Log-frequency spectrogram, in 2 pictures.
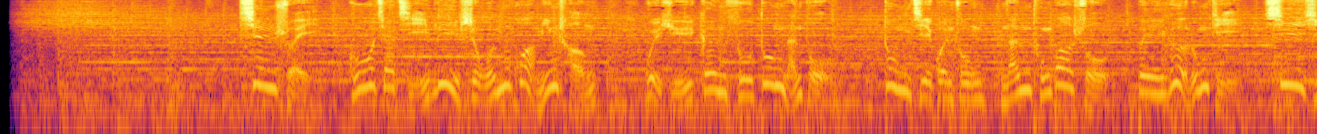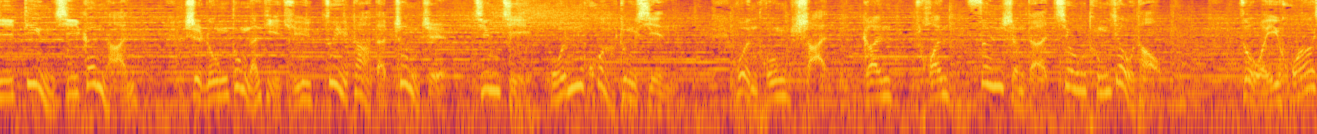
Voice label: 男 专题 激情大气

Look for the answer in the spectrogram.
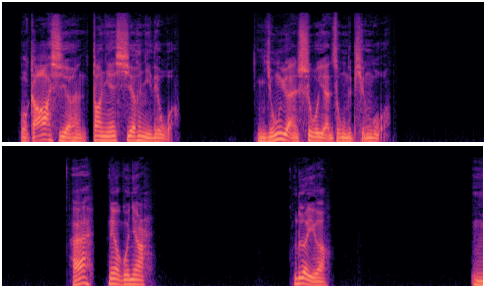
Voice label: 男 东北方言

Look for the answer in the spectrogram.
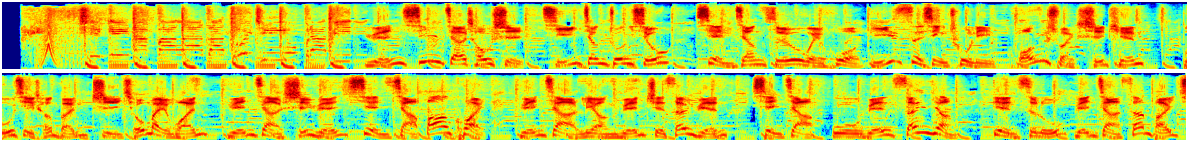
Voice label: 男 促销 超市, 促销男配; 原新佳超市

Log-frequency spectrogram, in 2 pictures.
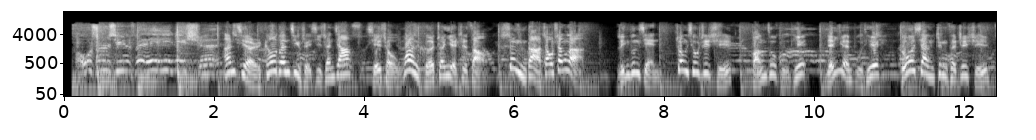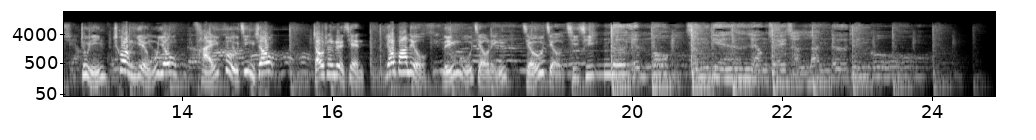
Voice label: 男 促销 净水器, 促销男配; 安吉尔净水器

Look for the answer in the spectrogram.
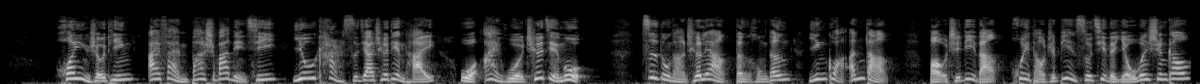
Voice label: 男 广告 私家车

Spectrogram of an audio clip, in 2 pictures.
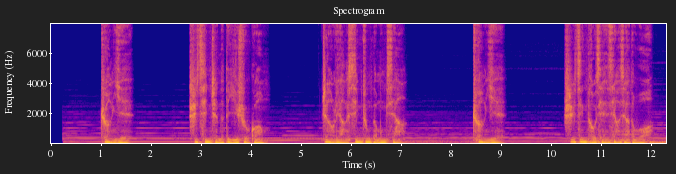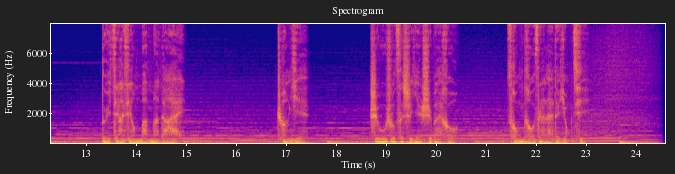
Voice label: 男 中文 旁白类 品质讲述

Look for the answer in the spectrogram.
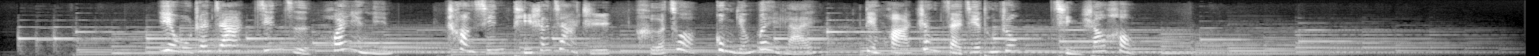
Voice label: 女 彩铃 彩铃集团

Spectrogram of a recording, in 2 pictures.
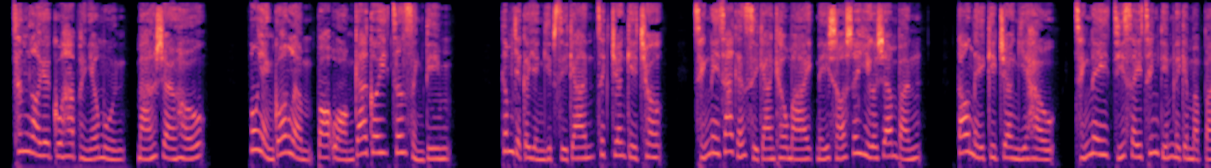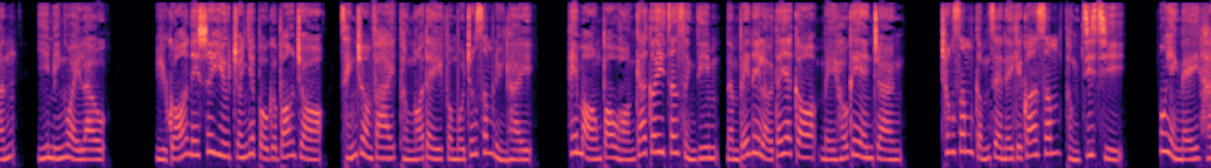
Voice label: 粤语 商场用语, 女

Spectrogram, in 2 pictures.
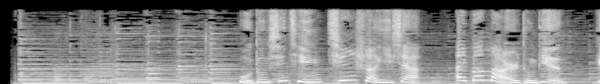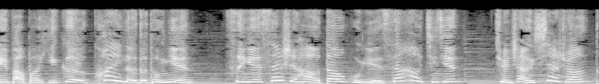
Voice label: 女 促销 童装

